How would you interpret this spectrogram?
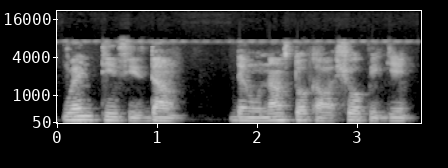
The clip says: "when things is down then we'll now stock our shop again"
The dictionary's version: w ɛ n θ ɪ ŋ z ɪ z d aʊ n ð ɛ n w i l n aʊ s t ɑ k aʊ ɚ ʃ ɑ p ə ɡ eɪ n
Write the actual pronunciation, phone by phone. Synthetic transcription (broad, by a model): w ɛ n t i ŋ s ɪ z d aʊ n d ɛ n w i n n s t ɑ k aʊ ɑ ʃ ɑ p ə ɡ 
